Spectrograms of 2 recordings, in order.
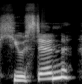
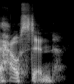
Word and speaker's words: Houston: And she gathered that that was the street that has the same name as the city in Texas, but isn't pronounced Houston. Mm-hmm. So she tried, what is Houston? We pronounce it Houston for the Houston. For the New York City street. It's Houston Street.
